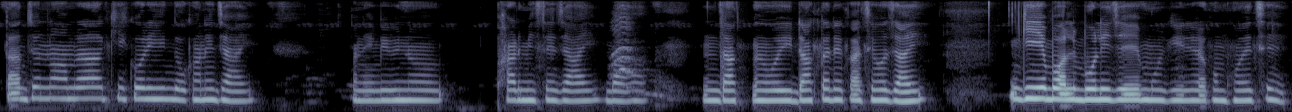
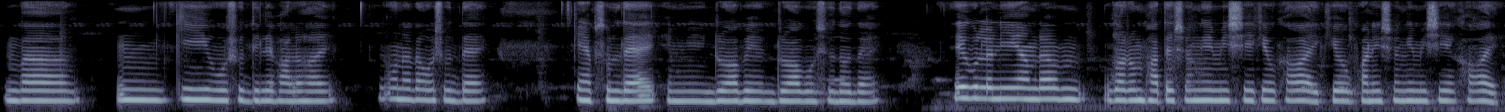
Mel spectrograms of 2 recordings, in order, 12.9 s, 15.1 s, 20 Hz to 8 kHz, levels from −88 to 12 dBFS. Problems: background sounds at intervals, continuous background conversations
